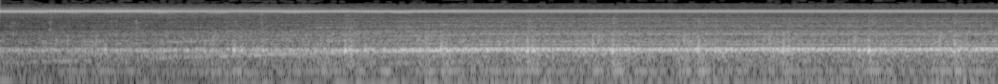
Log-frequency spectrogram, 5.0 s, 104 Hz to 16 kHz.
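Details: M300 gearbox running at constant speed, tested at 180, 800 and lowest 40 settings: steady mid-pitched whine with faint irregular knocking underneath; noise sounds tooth-like at slow speed, suspected gear tooth, cause unconfirmed.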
